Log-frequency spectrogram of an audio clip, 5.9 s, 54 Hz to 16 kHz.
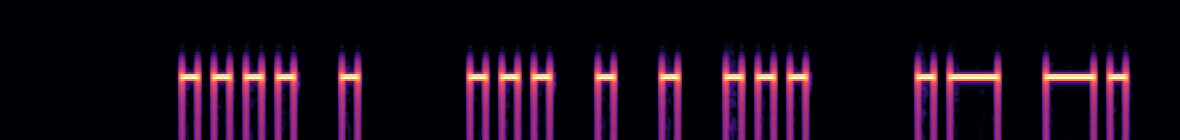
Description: Morse code, heard as a keyed tone, about 15 wpm, 700 Hz. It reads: HE SEES AN
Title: Easy Phrases 15wpm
